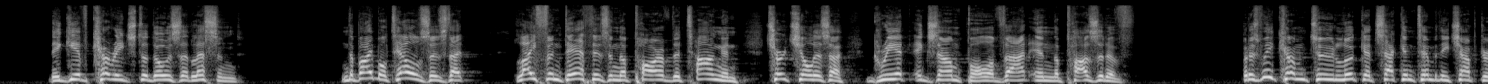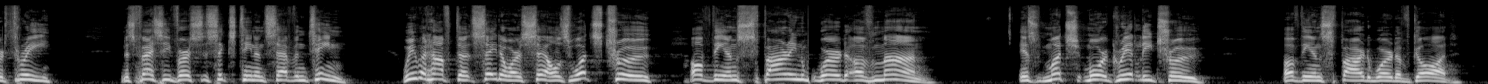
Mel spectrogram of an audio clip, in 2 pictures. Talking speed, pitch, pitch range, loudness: 155 wpm, 200 Hz, 175-225 Hz, -15 LUFS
